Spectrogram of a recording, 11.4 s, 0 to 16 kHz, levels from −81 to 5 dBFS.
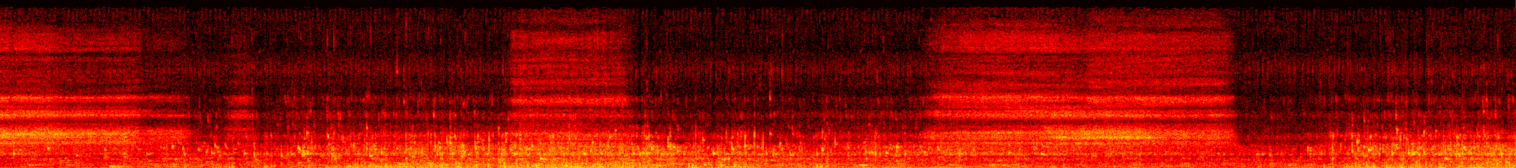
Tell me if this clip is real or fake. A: real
